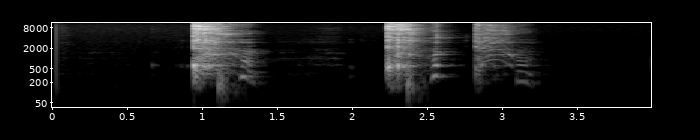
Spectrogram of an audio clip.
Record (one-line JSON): {"three_cough_length": "4.0 s", "three_cough_amplitude": 31928, "three_cough_signal_mean_std_ratio": 0.28, "survey_phase": "beta (2021-08-13 to 2022-03-07)", "age": "45-64", "gender": "Female", "wearing_mask": "No", "symptom_none": true, "smoker_status": "Current smoker (e-cigarettes or vapes only)", "respiratory_condition_asthma": false, "respiratory_condition_other": false, "recruitment_source": "REACT", "submission_delay": "2 days", "covid_test_result": "Negative", "covid_test_method": "RT-qPCR"}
